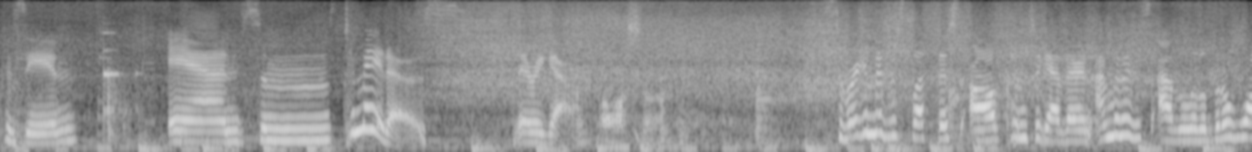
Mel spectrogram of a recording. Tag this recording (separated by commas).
inside a small room, Speech, Music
